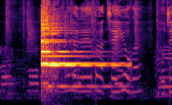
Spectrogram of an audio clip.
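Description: A loud metallic ding-clang sound effect struck once about half a second in, ringing on for just over a second before it fades.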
